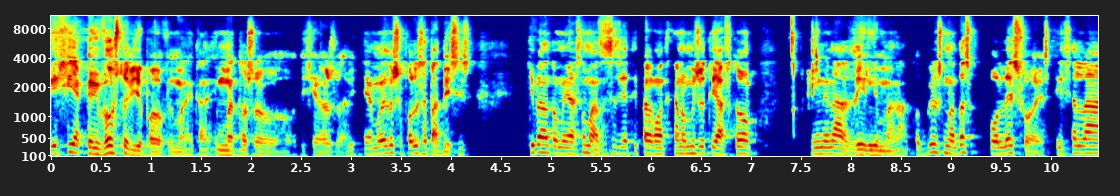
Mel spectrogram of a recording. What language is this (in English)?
Greek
